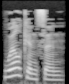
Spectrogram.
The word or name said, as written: wilkinson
